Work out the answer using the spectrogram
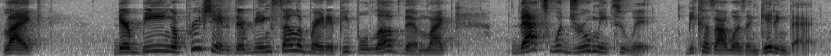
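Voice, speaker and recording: A woman's voice: medium pitch, animated, normal speed, fairly bright tone. A young woman talks through her thoughts on her own podcast. Her delivery is casual and reflective, full of "like" and restarts as she works out what she means. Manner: chatty and reflective, many fillers and restarts. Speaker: podcast host. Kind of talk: casual solo podcast monologue.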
